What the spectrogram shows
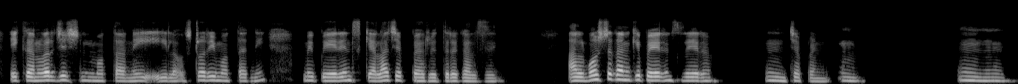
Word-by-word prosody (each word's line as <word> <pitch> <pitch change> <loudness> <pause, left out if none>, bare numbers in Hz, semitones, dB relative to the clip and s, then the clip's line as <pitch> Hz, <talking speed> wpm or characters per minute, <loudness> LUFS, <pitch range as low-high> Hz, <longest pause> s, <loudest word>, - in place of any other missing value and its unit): ఈ - - +3
కన్వర్జేషన్ 185 0 +3
మొత్తాన్ని, 160 0 -2 0.2
ఈ - - 0
లవ్ - - -4
స్టోరీ 190 0 +2
మొత్తాన్ని 160 +1 -6 0.4
మీ 185 - -1
పేరెంట్స్‌కి 170 +1 +2
ఎలా 185 +3 +3
చెప్పారు 165 -4 0
ఇద్దరు 160 +1 -1
గలిసి? 145 0 -4 0.8
ఆల్‌మోస్ట్ 205 +7 +5
తనికి 210 0 +3
పేరెంట్స్ 180 0 +3
లేరు. 165 -1 +2 0.6
హ్మ్. 175 -3 -1
చెప్పండి. 150 -3 -6 0.2
హ్మ్. 165 -2 -4 1.1
హ్మ్. 185 -2 0
హ్మ్. 170 -1 -4
170 Hz, 130 wpm, -24 LUFS, 160-185 Hz, 1.1 s, ఆల్‌మోస్ట్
